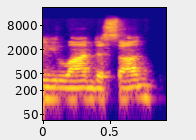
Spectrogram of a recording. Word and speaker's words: Yolanda Sun: So Yolanda, am I pronouncing that right? Yolanda's son.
